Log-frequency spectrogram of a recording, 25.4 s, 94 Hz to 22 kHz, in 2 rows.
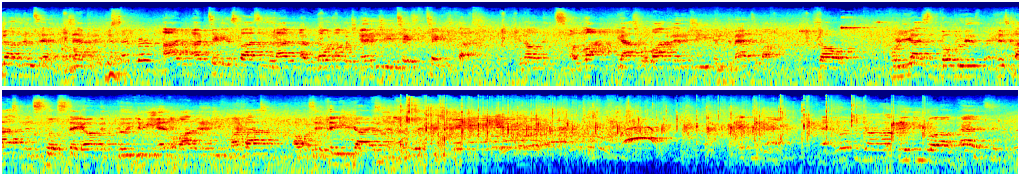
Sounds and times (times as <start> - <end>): Speech: 0.0 - 18.8, 21.9 - 25.4.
